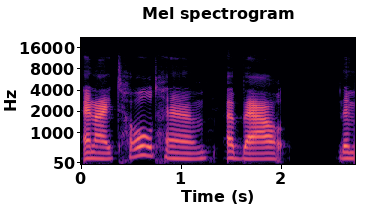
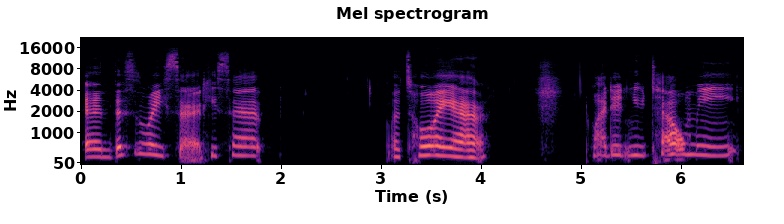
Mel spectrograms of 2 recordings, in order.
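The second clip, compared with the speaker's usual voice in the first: tearful; 6 semitones higher than usual. Real, not acted. Tearful retelling after crying.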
